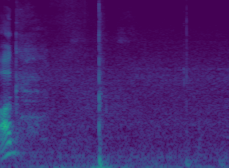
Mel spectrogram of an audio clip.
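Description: A single sharp click about a second in, followed by a much fainter tick near the end, from input at the computer while code is being edited.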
